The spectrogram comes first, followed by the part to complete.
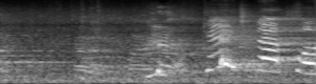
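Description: Faint children's voices in a large hall, with a few louder sliding calls in the second half.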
